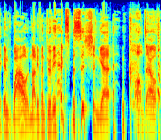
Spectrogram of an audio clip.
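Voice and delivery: real laughter breaking through the words; laughing. Real, not acted. Cracking up at being corrected.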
